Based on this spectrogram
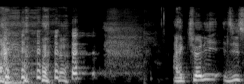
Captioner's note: laughter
